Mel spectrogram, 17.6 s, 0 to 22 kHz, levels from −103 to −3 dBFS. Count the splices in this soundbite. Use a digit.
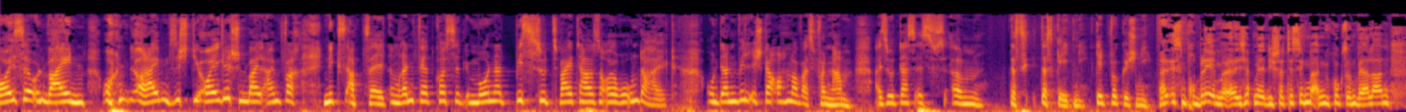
1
